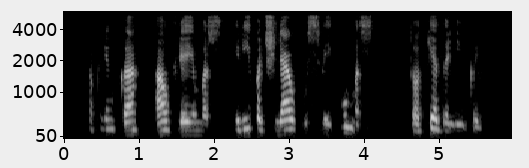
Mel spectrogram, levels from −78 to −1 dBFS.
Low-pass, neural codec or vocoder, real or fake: 5.4 kHz; none; real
